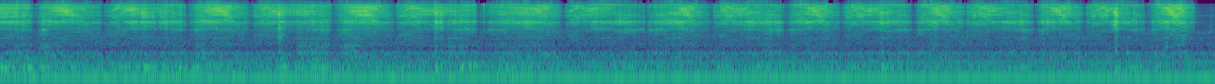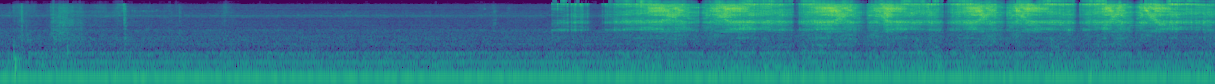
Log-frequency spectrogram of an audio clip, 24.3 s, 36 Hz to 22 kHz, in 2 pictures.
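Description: A Spyderco Native 5 knife with a Maxamet steel blade is drawn across a sharpening stone in a long run of fast, rhythmic rasping strokes, with a quieter pause midway before the steady scraping picks up again.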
